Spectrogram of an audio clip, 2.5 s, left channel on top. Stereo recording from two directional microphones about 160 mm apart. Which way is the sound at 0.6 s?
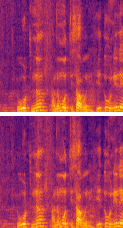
20° left (ahead or behind).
